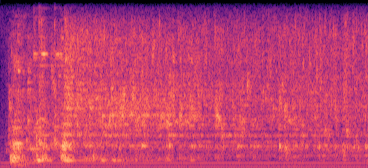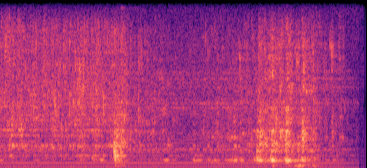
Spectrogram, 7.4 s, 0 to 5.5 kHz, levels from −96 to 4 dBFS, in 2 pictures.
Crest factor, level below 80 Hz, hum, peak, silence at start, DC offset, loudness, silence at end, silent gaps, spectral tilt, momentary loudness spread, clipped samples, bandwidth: 20 dB; -44 dBFS; none; 0 dBFS; 0 s; 0.4%; -18 LUFS; 0.1 s; none; -5 dB/octave; 14 LU; under 0.1%; 5.4 kHz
